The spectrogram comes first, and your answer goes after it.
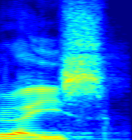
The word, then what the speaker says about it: رئیس: नाम है रईस। रईस नाम के इंग्लिश में स्पेलिंग है RAEES रईस।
